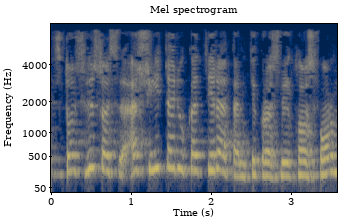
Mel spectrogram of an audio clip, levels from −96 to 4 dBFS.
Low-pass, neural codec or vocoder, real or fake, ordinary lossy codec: 7.2 kHz; none; real; MP3, 32 kbps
